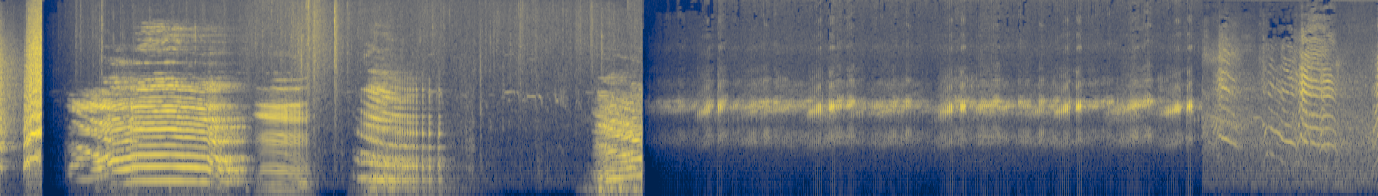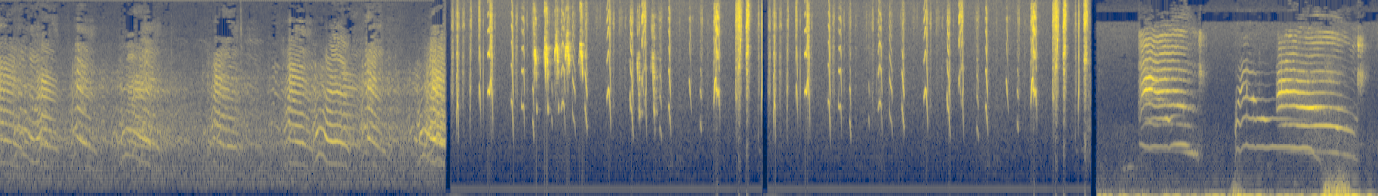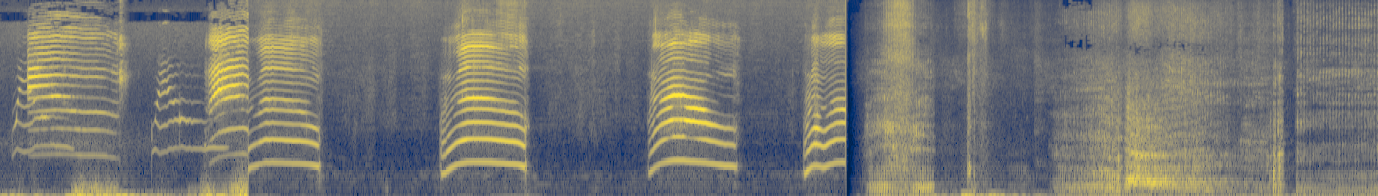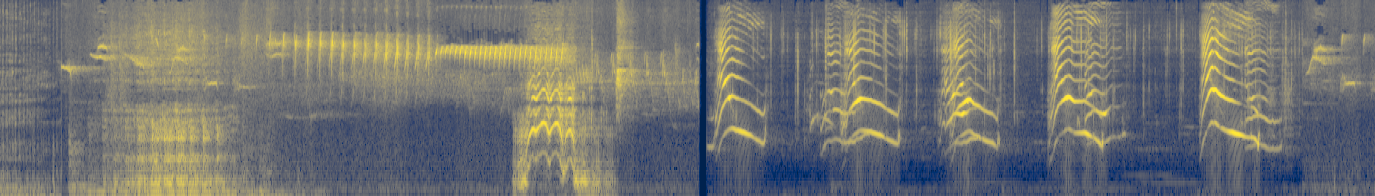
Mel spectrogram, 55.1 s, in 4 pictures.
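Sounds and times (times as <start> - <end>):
gulls calling: 12.0 - 24.3
cat meowing: 25.2 - 30.8
tiger growling: 36.2 - 44.2.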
